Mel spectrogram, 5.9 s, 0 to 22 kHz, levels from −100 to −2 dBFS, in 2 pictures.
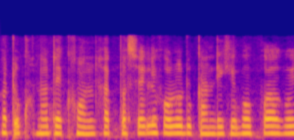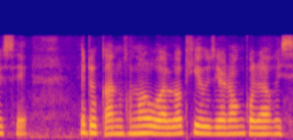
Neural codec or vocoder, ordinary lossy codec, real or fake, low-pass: codec, 16 kHz, 4 kbps, FreqCodec, smaller model; none; fake; none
